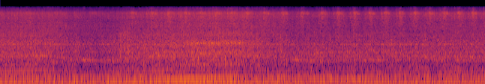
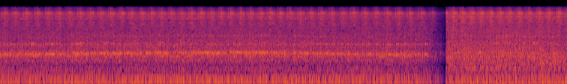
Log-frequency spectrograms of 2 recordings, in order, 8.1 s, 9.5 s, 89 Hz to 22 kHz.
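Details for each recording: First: ZAZ Tavria, front wheels jacked up, simulating driving on the spot in gears one to four: steady running with no gearbox whine, which appears only in fifth gear at 80–83 dB. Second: Tavria manual gearbox, front jacked up, wheels turning about 45 km/h: no noise in gears one to four, but a steady mid-pitched whine appears only in fifth gear, measured about 80–83 dB; before gearbox oil additive treatment.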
